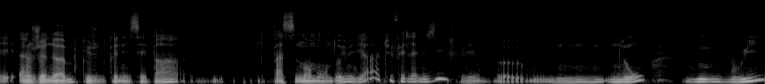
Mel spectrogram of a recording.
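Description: Here a man speaks at a fairly slow pace in a fairly low, somewhat breathy voice with a dark, mellow tone. His pitch swings very widely. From Paris region, France. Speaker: retired opera singer. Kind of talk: interview.

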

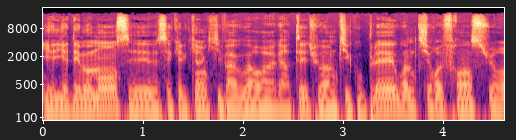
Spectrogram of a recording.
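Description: This man talks at a fairly quick pace and a medium pitch. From France, Nantes. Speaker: rapper. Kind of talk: casual chat. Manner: halting.

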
